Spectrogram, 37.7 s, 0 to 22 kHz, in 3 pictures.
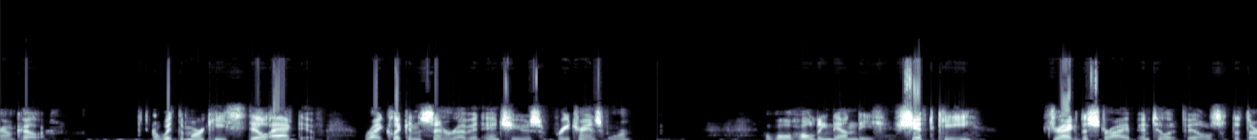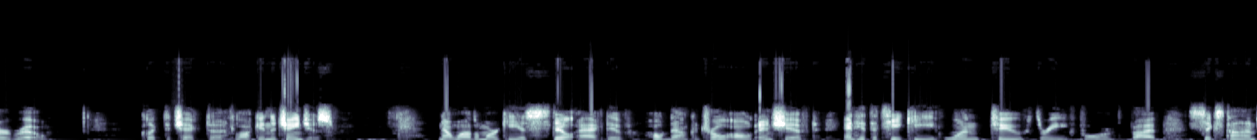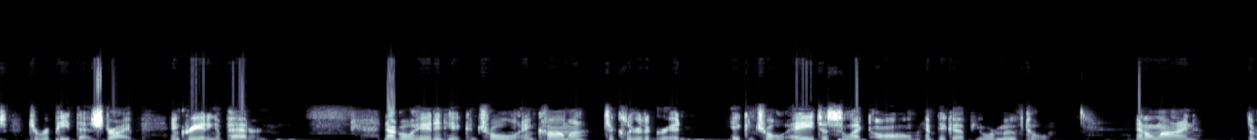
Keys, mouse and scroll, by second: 3.7 right click, 5.6 click, 9.4-12.2 shift+drag, 14.2 click, 21.8 ctrl+alt+shift+t, 22.2 ctrl+alt+shift+t, 22.7 ctrl+alt+shift+t, 23.2 ctrl+alt+shift+t, 23.6 ctrl+alt+shift+t, 32.9 ctrl+a, 34.6 click.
